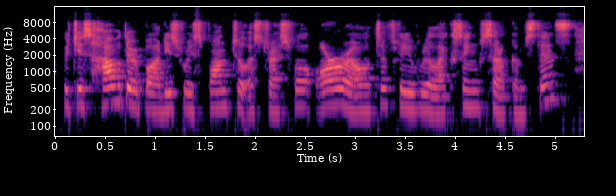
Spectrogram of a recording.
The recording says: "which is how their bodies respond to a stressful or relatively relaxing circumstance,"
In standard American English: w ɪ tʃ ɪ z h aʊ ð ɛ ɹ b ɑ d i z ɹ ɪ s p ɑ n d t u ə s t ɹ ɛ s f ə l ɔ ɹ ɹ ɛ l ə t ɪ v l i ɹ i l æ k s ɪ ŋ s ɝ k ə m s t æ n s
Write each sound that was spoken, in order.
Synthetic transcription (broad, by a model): w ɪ tʃ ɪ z h aʊ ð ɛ ɹ b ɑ d i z ɹ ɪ s p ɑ n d t u ə s t ɹ ɛ s f ə l ɔ ɹ ɹ ɛ l ə t ɪ v l i ɹ i l æ k s ɪ ŋ s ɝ k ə m s t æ n s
